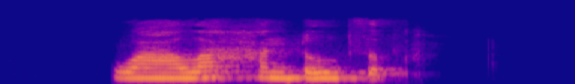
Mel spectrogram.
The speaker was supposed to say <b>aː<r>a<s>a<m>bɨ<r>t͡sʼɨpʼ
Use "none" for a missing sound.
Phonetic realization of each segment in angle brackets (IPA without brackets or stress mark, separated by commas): w, l, ħ, n, l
